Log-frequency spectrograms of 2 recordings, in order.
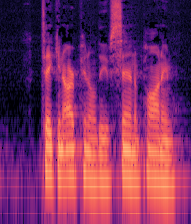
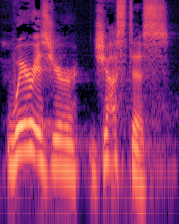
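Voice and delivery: slow demand; 3 semitones higher, much slower than usual. Acted. Satan demanding justice.

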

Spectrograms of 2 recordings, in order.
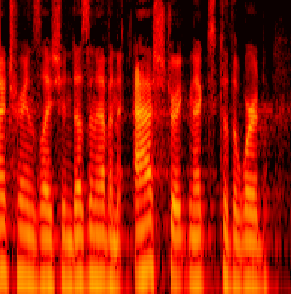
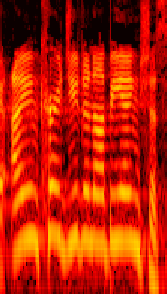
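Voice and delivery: higher, quicker, mock gentle suggestion; mock soft suggestion; 9 semitones higher, faster than usual. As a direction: say it like a polite suggestion you don't mean. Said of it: "It doesn't say".

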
